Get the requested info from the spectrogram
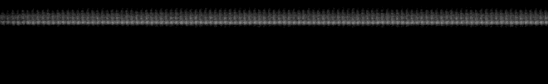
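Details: Grasshoppers heard with no music: a high, shrill, steady trill of rapid pulses, about four per second, swelling slightly in the first second and then holding even throughout.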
